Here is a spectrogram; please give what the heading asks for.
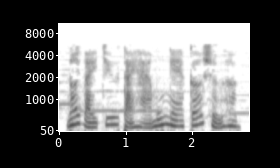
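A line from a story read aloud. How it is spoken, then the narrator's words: Smiling. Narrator (Vietnamese): Diệp Khai mỉm cười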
